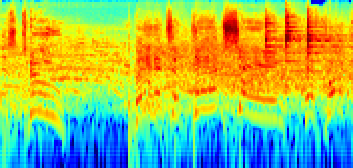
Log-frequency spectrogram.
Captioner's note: bell rings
